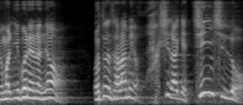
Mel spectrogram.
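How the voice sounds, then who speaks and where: A high-pitched male voice at a moderate pace. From South Korea, Gyeongsangnam-do (Jinju). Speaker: pastor. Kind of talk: sermon.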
